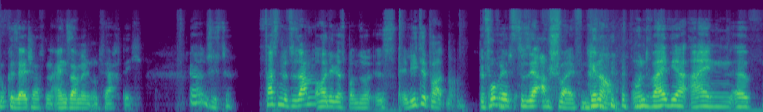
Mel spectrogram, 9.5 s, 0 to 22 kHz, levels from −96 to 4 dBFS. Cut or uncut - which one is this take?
cut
